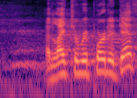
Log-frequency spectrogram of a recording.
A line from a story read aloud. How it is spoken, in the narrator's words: he said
